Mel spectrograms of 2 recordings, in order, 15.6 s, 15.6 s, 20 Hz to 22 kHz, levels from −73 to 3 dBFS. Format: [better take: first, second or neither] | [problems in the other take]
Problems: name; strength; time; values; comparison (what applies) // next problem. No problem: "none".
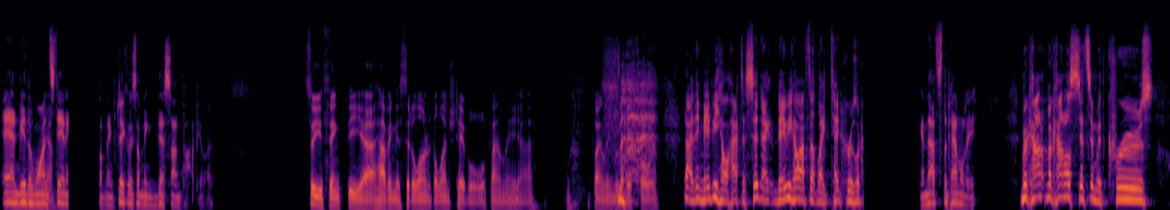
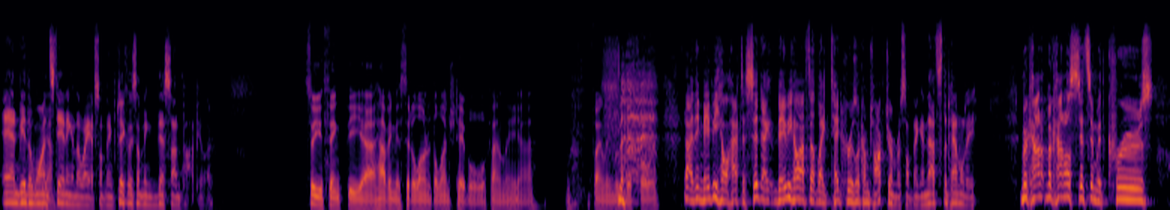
second | audio cutting out; at 1 s and at 12 s for 1 s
